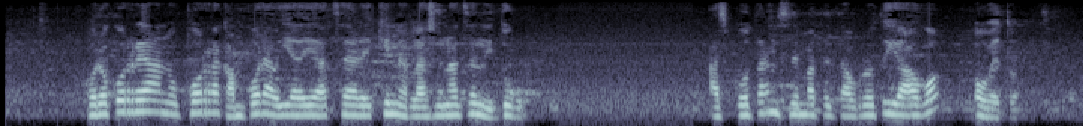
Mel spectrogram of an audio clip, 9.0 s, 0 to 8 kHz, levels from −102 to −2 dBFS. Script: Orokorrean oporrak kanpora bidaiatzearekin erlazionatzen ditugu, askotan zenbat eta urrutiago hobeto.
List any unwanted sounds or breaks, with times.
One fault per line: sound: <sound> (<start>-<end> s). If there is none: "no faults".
no faults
